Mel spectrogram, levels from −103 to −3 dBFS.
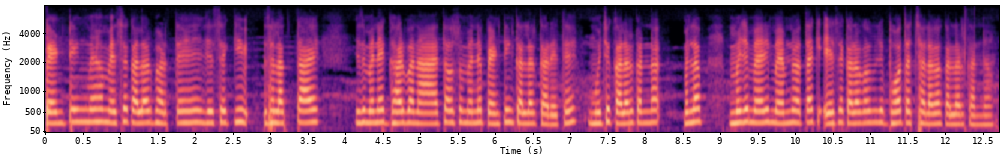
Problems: constant background noise, continuous background conversations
